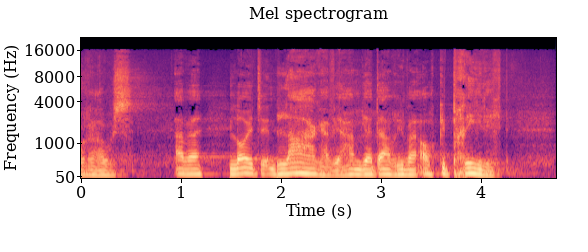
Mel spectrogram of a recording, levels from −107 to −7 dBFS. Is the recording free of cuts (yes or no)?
no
